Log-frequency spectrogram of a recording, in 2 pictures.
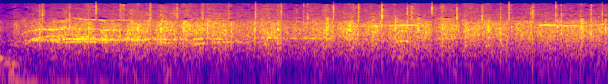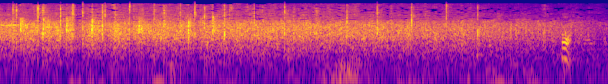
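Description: A crowd breaks into sustained applause, dense overlapping claps holding steady at a strong level for about fifteen seconds before tapering slightly at the end.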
